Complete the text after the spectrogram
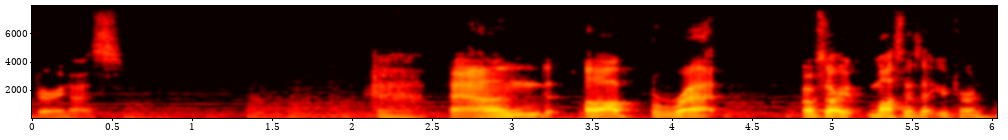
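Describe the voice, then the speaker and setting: Male dungeon master, animated, expressive pitch, casual swearing. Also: slow, faint music behind. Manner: animated, swears freely, narrates combat. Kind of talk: running a tabletop game, casual.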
